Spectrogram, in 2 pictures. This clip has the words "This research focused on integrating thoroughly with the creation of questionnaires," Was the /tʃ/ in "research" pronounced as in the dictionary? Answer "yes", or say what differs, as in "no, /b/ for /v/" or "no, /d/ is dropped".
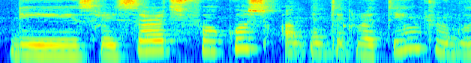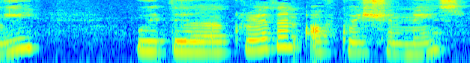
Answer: yes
